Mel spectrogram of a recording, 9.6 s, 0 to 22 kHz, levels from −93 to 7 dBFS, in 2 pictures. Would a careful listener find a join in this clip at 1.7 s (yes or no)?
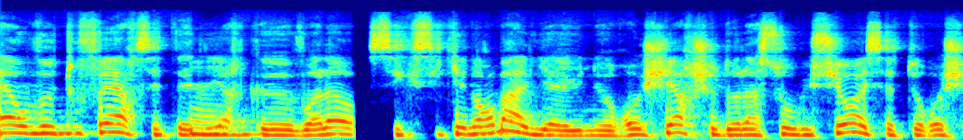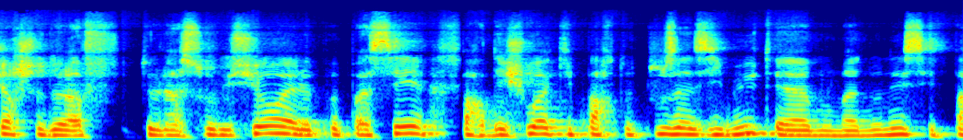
yes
